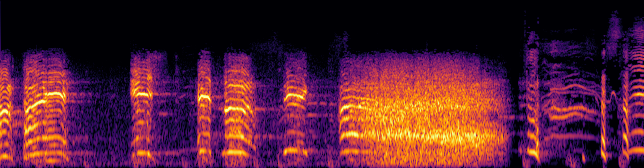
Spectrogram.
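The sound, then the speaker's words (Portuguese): The Nedcast show's sound bumper ('vírgula sonora'): loud, harsh shouted exclamations in bursts, with a roaring crowd-like swell in the middle before the shouting returns, all loud. “A vírgula sonora do Nedcast, cara!”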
